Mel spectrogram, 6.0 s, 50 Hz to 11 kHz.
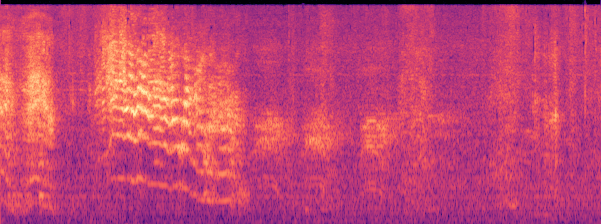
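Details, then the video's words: Cats fighting, unedited: a loud, harsh, wavering yowl that swells and then slides down, followed by several shorter, lower moaning wails. "Cat Fight Part 3 Unedited"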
